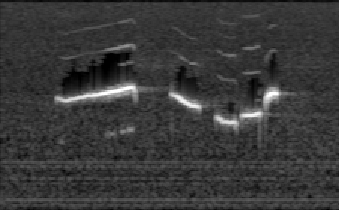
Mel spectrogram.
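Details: White-rumped shama female, kept to stimulate males, whistles a long rising note, then a short falling one and a quick run of three brief pure whistles ending higher.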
